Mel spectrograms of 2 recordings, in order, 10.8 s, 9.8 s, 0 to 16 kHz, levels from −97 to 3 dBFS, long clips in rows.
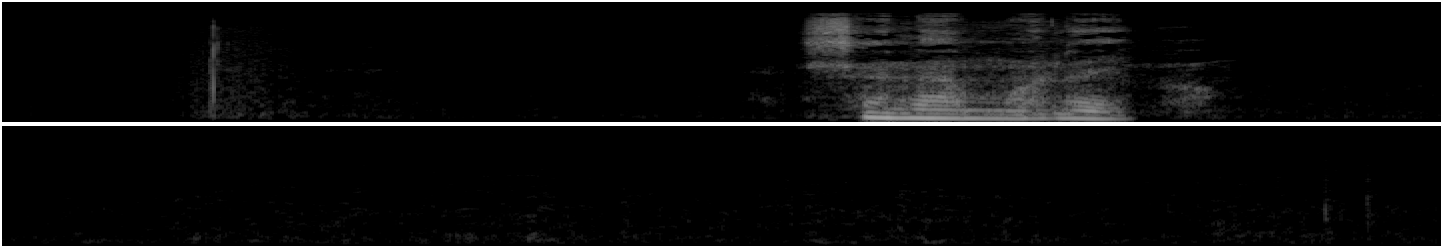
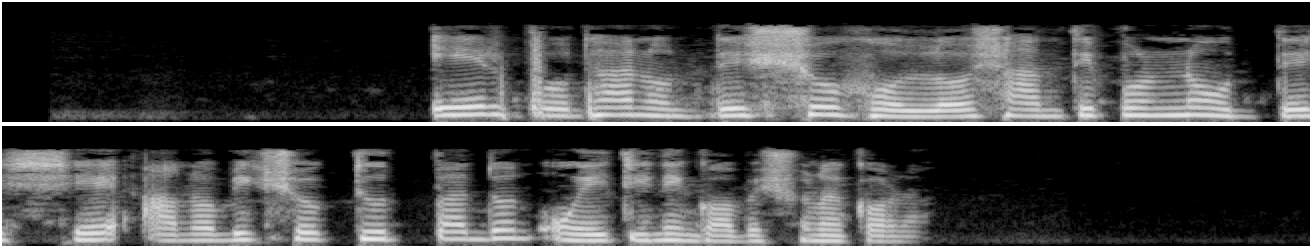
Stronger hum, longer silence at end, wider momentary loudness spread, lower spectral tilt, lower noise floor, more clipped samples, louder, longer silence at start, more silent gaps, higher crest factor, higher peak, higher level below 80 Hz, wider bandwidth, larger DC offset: neither; first, 6.25 s vs 1.5 s; first, 24 LU vs 4 LU; about the same, -4.5 dB/octave vs -4.5 dB/octave; first, under -90 dBFS vs -78 dBFS; neither; second, -44 LUFS vs -13 LUFS; second, 0.75 s vs 1.6 s; neither; first, 22 dB vs 14 dB; second, -30 dBFS vs -2 dBFS; second, -86 dBFS vs -54 dBFS; first, 11.5 kHz vs 7.8 kHz; neither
